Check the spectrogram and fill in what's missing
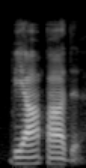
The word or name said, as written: vyapada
